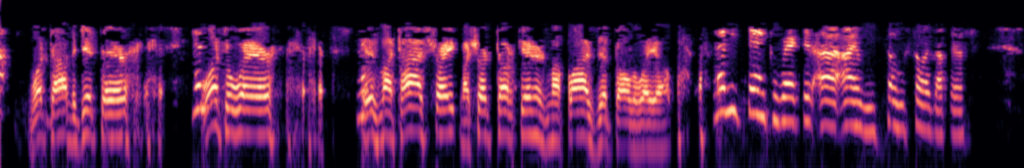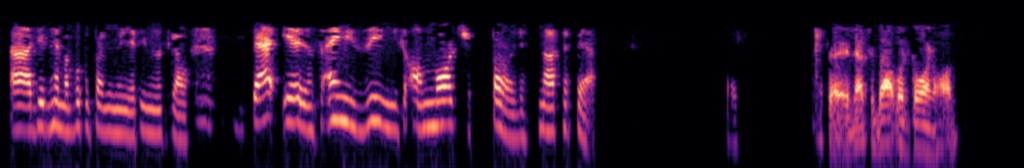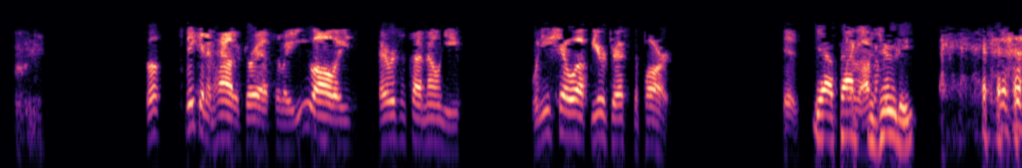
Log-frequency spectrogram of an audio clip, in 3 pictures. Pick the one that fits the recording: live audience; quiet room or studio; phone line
phone line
